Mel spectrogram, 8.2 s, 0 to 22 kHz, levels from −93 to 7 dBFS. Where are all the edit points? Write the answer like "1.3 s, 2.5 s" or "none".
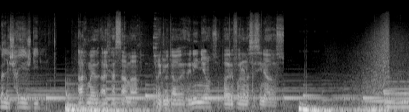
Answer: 3.5 s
